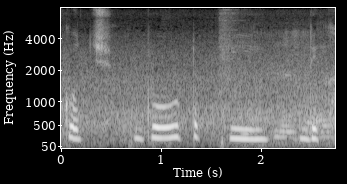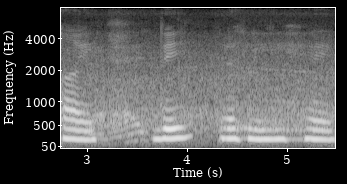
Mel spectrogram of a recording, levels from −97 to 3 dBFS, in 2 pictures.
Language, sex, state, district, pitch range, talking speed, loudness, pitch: Hindi, female, Madhya Pradesh, Dhar, 200-215 Hz, 75 wpm, -15 LUFS, 210 Hz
